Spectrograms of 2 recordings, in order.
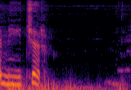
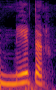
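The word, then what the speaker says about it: nature: नेटर नहीं है बेटा, ये नेचर है, ये नेचर है, इसको आप नेचर पढ़िए।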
